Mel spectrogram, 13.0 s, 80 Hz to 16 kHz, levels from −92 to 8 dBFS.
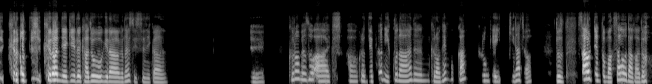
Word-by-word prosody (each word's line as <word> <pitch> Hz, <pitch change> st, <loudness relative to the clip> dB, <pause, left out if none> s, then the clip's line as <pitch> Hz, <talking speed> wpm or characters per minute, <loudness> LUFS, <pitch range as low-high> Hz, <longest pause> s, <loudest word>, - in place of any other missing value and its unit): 그런 265 Hz, -3 st, +3 dB, 0.5 s
그런 265 Hz, -1 st, +9 dB
얘기를 220 Hz, +1 st, +1 dB
가족이랑은 205 Hz, -2 st, 0 dB
할 230 Hz, -, -4 dB
수 205 Hz, -, -18 dB
있으니까. 175 Hz, -1 st, -10 dB, 1.7 s
네. 185 Hz, 0 st, -14 dB, 0.5 s
그러면서 285 Hz, -1 st, -6 dB
아 220 Hz, 0 st, -2 dB, 0.4 s
'아 215 Hz, 0 st, -11 dB
그래도 220 Hz, -3 st, -10 dB
내 215 Hz, -, -9 dB
편이 295 Hz, +2 st, -8 dB
있구나.' 225 Hz, +1 st, -6 dB
하는 250 Hz, -2 st, -9 dB
그런 200 Hz, -2 st, -6 dB
행복감? 295 Hz, +1 st, -7 dB, 0.2 s
그런 235 Hz, -1 st, -13 dB
게 215 Hz, -1 st, -8 dB
있긴 210 Hz, +3 st, -13 dB
하죠. 200 Hz, -6 st, -8 dB, 0.5 s
또 215 Hz, -2 st, 0 dB, 0.3 s
싸울 310 Hz, +2 st, +8 dB
땐 250 Hz, -2 st, -3 dB
또 210 Hz, -2 st, -8 dB
막 190 Hz, -1 st, -3 dB
싸우다가도 210 Hz, -8 st, -1 dB
220 Hz, 270 characters per minute, -20 LUFS, 200-260 Hz, 1.7 s, 그런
